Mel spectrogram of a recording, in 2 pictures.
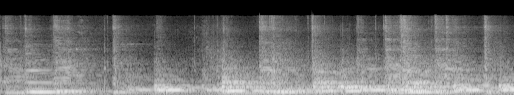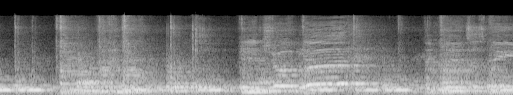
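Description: Acoustic guitar strummed in a steady rhythm, playing the opening chords of a song as an introduction before the singing begins.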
